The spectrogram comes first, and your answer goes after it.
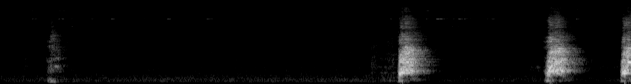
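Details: A Pembroke Welsh Corgi barking at a stuffed corgi toy on a bookshelf gives a soft huff, then three sharp, loud barks in quick succession.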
